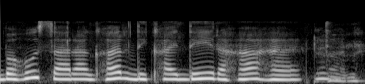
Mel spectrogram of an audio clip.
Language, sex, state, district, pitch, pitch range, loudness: Hindi, female, Jharkhand, Palamu, 240 Hz, 230-255 Hz, -14 LUFS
